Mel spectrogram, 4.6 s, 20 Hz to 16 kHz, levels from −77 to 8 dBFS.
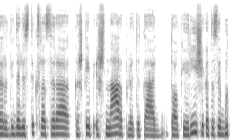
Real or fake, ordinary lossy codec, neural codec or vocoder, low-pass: fake; AAC, 64 kbps; vocoder, 44.1 kHz, 128 mel bands every 512 samples, BigVGAN v2; 14.4 kHz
